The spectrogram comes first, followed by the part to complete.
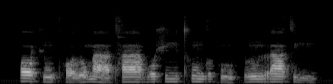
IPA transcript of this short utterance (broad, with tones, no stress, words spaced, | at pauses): ɔ˦˨t͡ʃũ˨pʰɔ˨ lo˦maː˨tʰaː˦ bo˦ ʃiː˦tʰũ˦ɡʊ˦˨kũ˨ | lũ˦raː˦t͡siː˨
